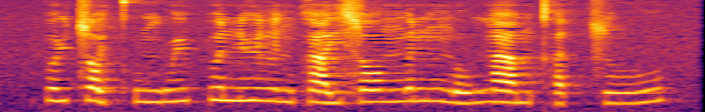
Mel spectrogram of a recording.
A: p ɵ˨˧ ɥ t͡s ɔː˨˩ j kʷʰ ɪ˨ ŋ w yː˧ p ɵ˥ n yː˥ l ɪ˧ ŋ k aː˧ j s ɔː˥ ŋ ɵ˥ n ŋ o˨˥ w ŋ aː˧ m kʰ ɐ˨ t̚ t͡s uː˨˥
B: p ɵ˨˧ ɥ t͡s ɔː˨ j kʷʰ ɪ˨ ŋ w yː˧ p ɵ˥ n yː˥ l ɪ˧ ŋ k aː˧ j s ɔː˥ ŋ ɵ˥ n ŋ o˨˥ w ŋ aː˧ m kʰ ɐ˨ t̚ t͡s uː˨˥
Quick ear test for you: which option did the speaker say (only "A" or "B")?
A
